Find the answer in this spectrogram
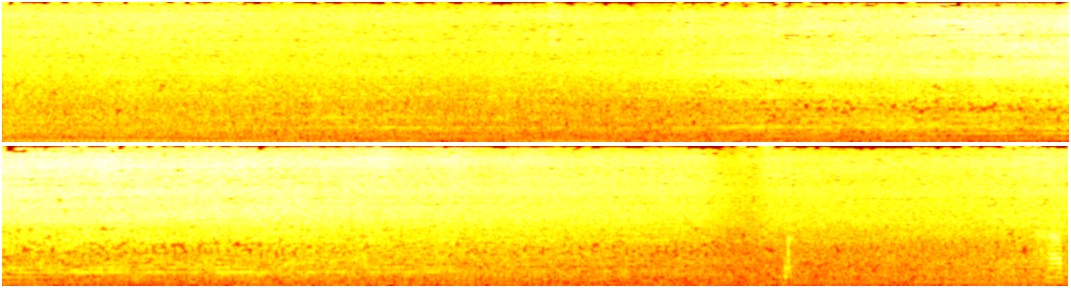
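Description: Steady background noise of a workplace: a hiss that swells for several seconds in the middle, with a faint machine-like hum under it, then falls away briefly near the end.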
